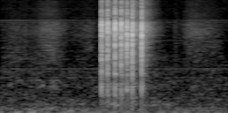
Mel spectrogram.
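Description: A brief rapid rattle of small sharp clicks, about half a second long, about halfway through.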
